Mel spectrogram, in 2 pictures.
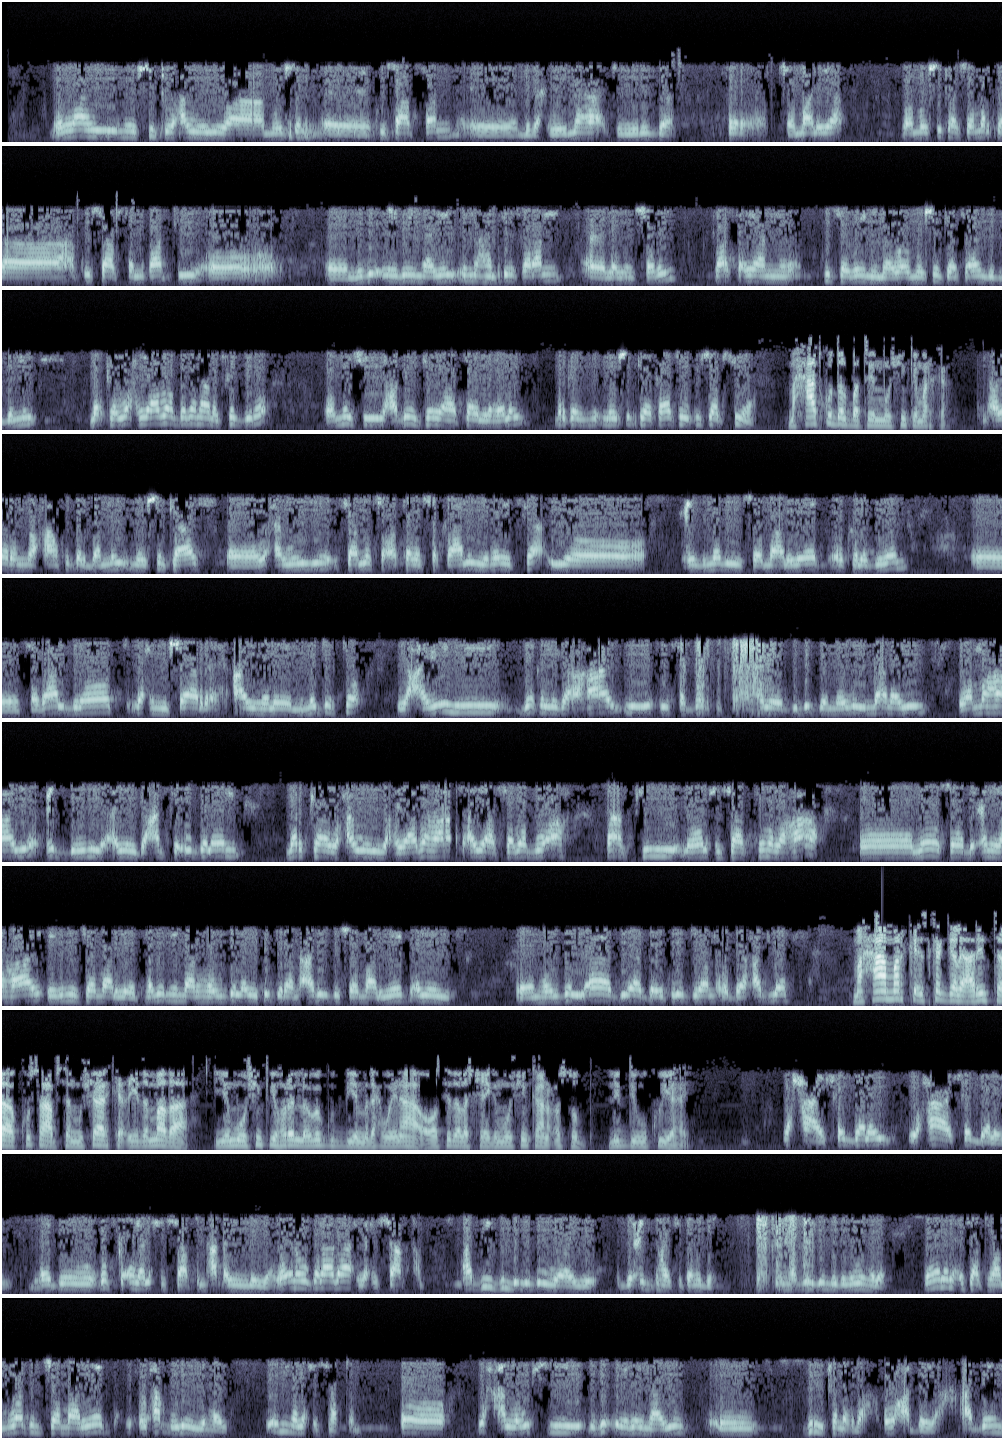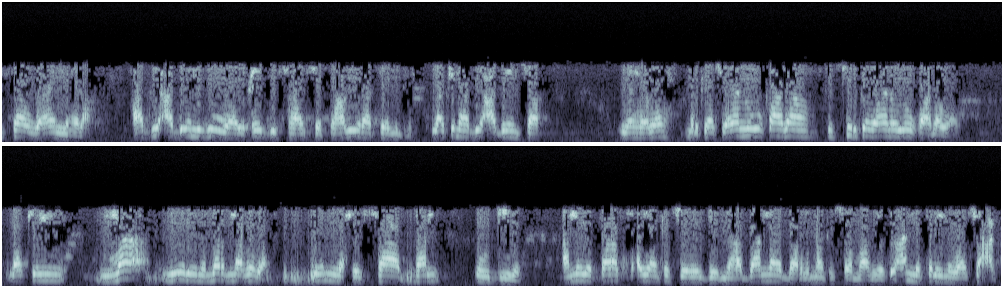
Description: Wareysi: Xildhibaan Abubakar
